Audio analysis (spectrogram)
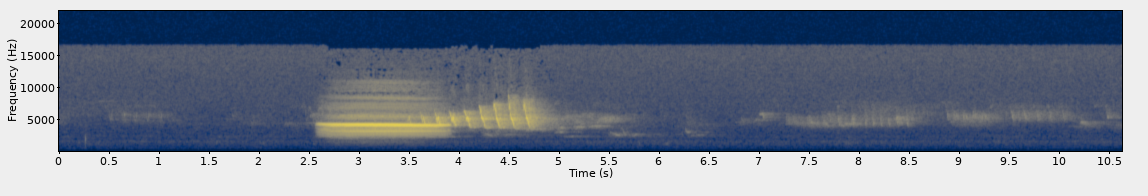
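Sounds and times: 
Varied Thrush Ixoreus naevius song: 2.6s - 5.3s.

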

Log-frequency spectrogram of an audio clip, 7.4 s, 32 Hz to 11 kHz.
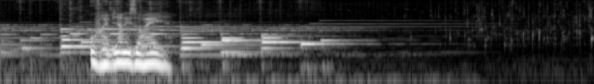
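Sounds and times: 
bright bell-like tones: 0.0s - 6.6s
speech: 0.7s - 2.9s
stream of water flowing and trickling into a basin in a wash house: 4.2s - 7.4s.

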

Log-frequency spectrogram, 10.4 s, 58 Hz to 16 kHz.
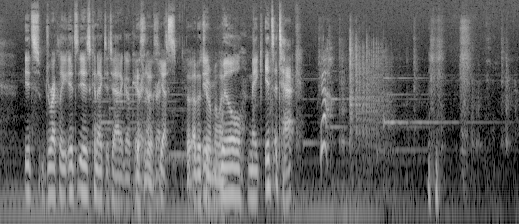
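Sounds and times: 
speech: 0.5s - 6.7s
die thrown into a corner knocking and rattling: 6.6s - 8.4s.

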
